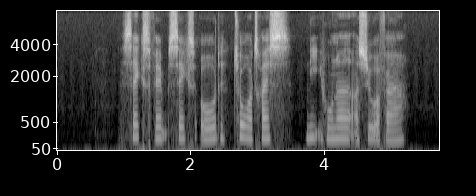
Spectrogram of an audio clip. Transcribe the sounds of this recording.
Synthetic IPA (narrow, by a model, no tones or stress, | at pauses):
seɡ̥sfem̰seɡ̥sɔ̽ːdət͡sʰo̝̰ːɒ̽t͡sʰʁasnḭːhunɐð̞ˠɒ̽syʊ̰ɒ̽fɶɐ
